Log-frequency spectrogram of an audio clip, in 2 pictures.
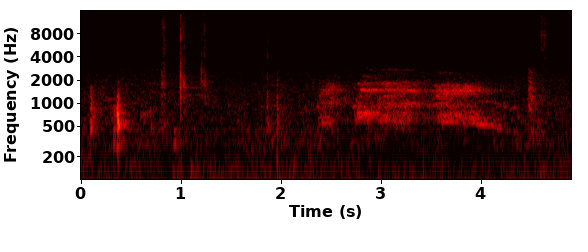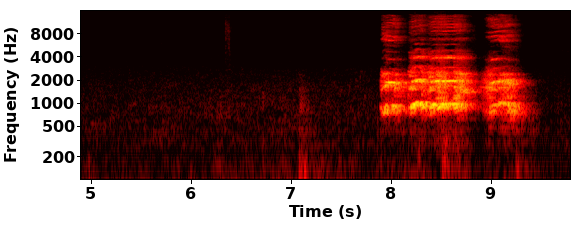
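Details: A chicken gives a loud, harsh harmonic crow in two bursts near the end, after quiet scattered clicks and a faint murmur earlier on.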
